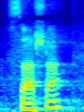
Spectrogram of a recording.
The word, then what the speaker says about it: Sasha: Well, my name is written Alexander, but it's pronounced Sasha. And this is because Sasha is nicknamed for Alexander,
